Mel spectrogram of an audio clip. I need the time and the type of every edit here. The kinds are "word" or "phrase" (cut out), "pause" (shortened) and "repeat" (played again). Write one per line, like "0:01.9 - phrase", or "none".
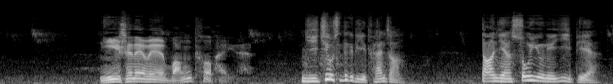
none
